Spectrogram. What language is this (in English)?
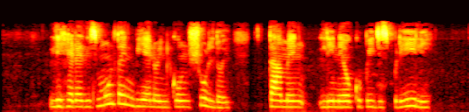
Esperanto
